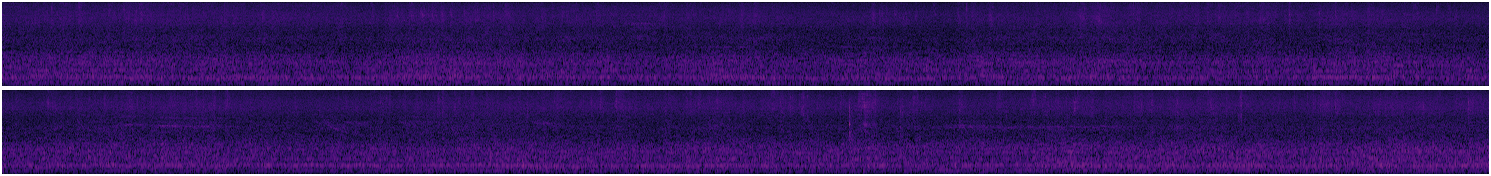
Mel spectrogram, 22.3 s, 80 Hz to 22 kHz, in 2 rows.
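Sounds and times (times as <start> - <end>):
wasps buzzing in a nest under the roof of a residence in Antigua Guatemala: 0.0 - 22.3.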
